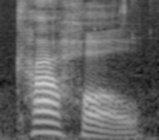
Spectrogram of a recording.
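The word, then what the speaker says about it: Cathal: Was this Cahal?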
